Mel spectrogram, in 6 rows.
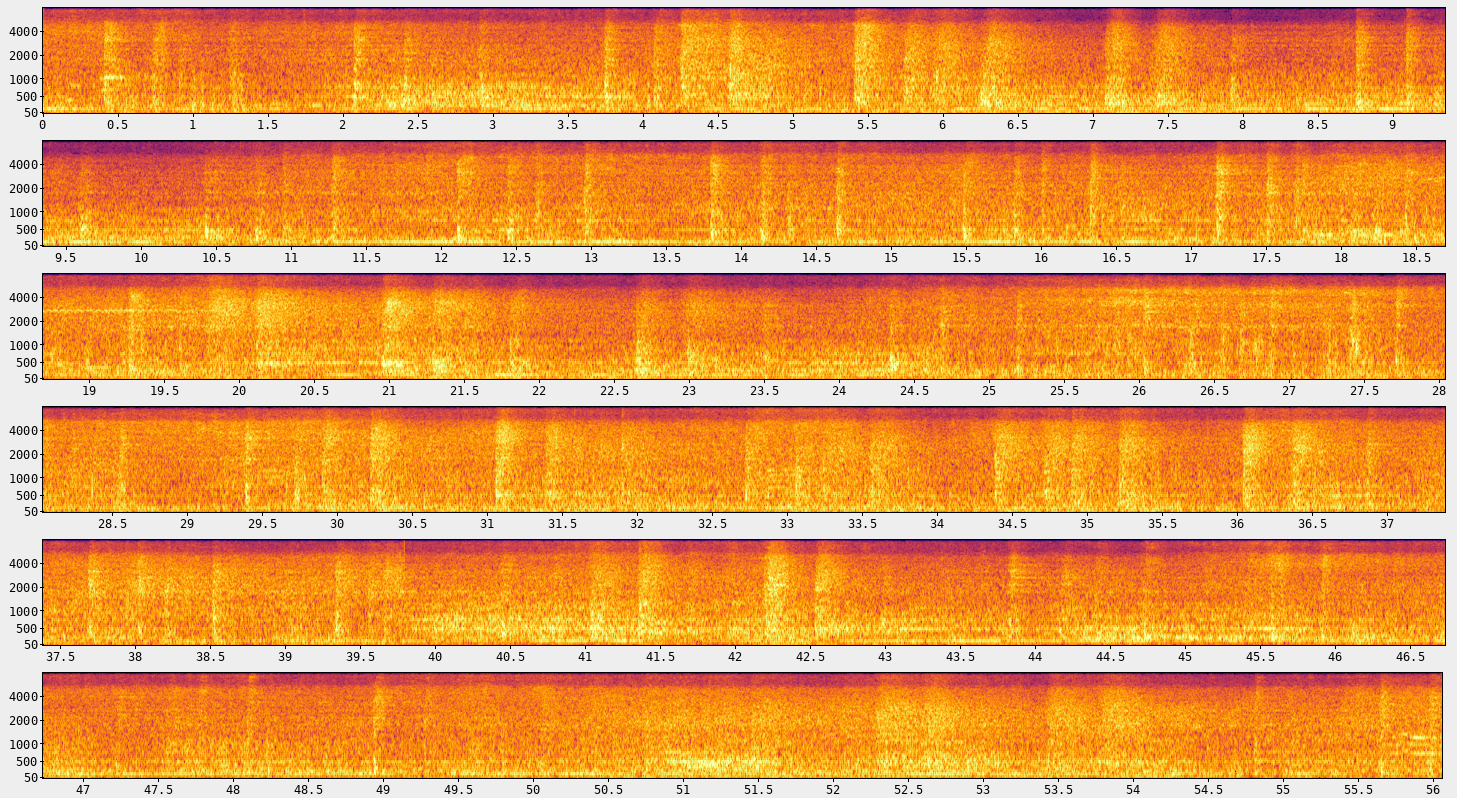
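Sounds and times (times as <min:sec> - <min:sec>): train coaches rumbling: 0:00.0 - 0:56.0.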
